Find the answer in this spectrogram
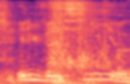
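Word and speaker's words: Eluveitie: un œil sur, par exemple, un groupe comme Eluvici qui est chouette. aussi. Qu'est-ce qu'il dit? Qui s'écrit E-L-U-V-E-I-T-I-E.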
